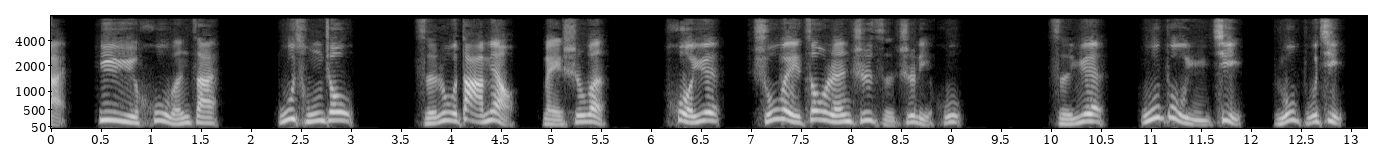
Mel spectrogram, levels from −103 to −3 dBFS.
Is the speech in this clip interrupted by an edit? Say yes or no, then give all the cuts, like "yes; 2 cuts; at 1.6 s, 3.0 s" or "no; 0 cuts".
yes; 1 cut; at 9.6 s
